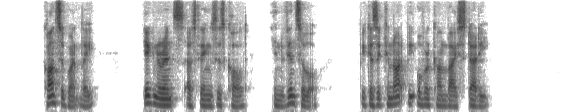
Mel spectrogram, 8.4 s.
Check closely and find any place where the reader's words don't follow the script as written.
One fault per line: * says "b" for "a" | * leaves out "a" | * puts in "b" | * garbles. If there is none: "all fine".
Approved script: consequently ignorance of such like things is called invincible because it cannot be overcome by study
* leaves out "such like"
